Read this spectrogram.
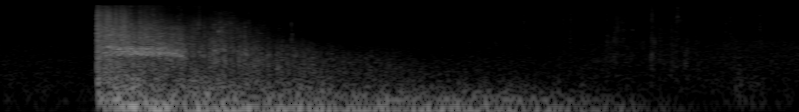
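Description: A loud explosion booms nearby and slowly rumbles away.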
